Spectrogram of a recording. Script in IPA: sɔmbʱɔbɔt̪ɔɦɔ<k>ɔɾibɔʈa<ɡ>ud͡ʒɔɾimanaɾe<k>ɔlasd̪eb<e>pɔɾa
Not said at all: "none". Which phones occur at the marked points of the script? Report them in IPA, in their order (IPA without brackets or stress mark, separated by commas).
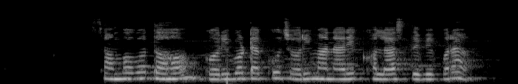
ɡ, k, kʰ, e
